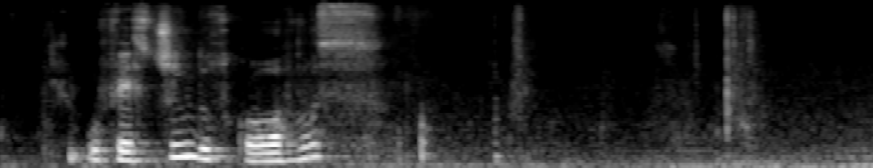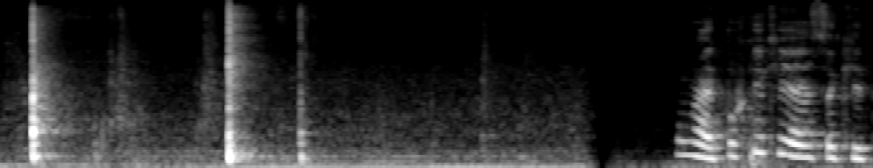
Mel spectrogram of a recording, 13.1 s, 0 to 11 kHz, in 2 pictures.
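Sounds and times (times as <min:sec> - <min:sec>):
book pages rustling: 0:02.1 - 0:09.2
book knocking: 0:06.6 - 0:09.0.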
